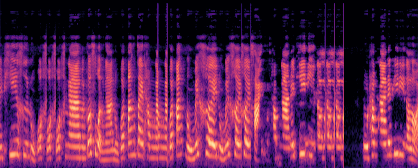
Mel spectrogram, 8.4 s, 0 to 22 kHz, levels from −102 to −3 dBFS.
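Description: A speech recording with repeated buffer stutters at 0.93–1.30 s and 6.50–6.87 s, where a 186 ms piece plays twice more, and at 3.16–3.34 s and 4.83–5.02 s, where it replays once. Each repeat fits an 8192-sample buffer resent when new audio arrived late, skipping about 0.4 s or 0.2 s of speech. Unlike a dropout there is no gap of silence, and unlike an echo the copies are identical, hard-joined and do not overlap or decay.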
